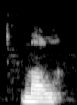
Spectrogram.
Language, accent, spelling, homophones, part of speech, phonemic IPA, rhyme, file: English, Southern England, moll, mall, noun / adjective, /mɒl/, -ɒl, LL-Q1860 (eng)-moll.wav
- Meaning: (noun) 1. A female companion of a gangster or other criminal, especially a former or current prostitute 2. A prostitute or woman with loose sexual morals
